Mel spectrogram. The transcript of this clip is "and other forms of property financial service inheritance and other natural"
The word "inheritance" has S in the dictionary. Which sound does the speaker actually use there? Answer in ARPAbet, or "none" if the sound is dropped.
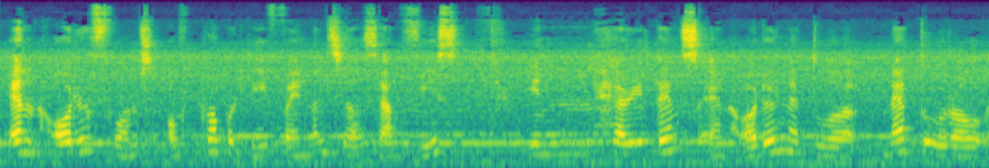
S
